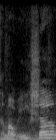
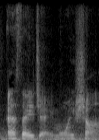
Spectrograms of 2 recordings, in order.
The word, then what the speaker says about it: Moishe: Everyone's, it's Moishe, it's Moisha. Like, I just don't know. I'm gonna have to start spelling my name phonetically, I think. and like Moyshaj. Moisha. I don't know. That's how it's pronounced, kitties.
